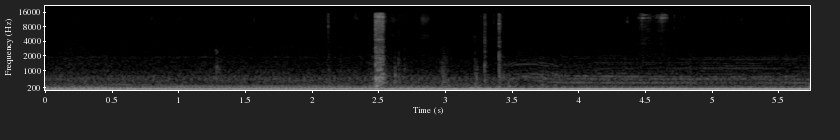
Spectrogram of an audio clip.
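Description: Car engine idling, heard from inside the cabin as a steady low hum, with a sharp click about two and a half seconds in.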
